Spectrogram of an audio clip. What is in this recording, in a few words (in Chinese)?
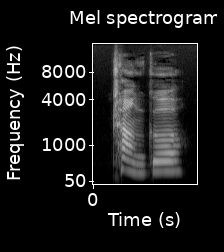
"chang4 ge1", Chinese; chànggē, sing; tones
